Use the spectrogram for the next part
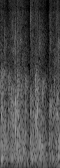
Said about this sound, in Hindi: उन लोगों के लिए जबरदस्त तालियां होना चाहिए।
